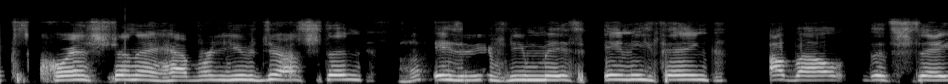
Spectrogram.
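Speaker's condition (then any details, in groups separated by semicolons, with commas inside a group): Vp shunt failure, brain pressure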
